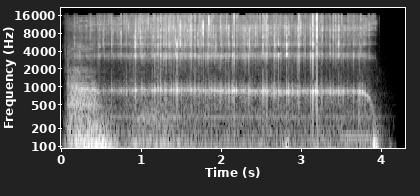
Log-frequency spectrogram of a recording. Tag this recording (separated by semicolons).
candy; crackle; eat; eating; human; male; mouth; pop; Poprocks; rocks; sizzle; sound; sweets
